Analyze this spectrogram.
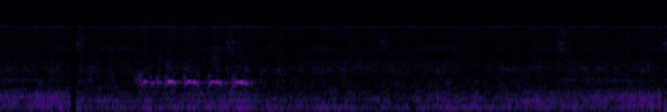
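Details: Wild zebra dove visiting a home yard gives a brief series of five mellow, level coos in quick succession, then several seconds of quiet background hiss with no further calls.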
